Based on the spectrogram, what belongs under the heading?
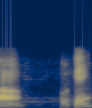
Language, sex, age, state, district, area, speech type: Tamil, male, 18-30, Tamil Nadu, Tirunelveli, rural, conversation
